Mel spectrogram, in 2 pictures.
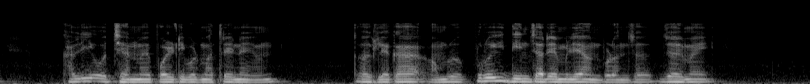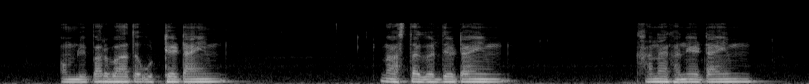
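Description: From start to finish the speech sounds dull and muffled, with nothing above about 7 kHz, and a rough, fluttering noise clings to the voiced sounds. This heavy damage is likely Dolby Digital compression at a very low bitrate, consistent with about 40 kbps. Starved of bits, the encoder cuts off the top of the band and sends many frequency lines with no detail at all, and the decoder fills those gaps with dither noise, producing the grainy flutter.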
